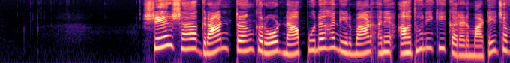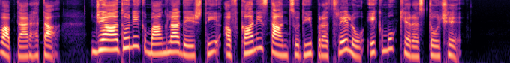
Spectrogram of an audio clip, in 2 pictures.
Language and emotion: Gujarati, neutral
